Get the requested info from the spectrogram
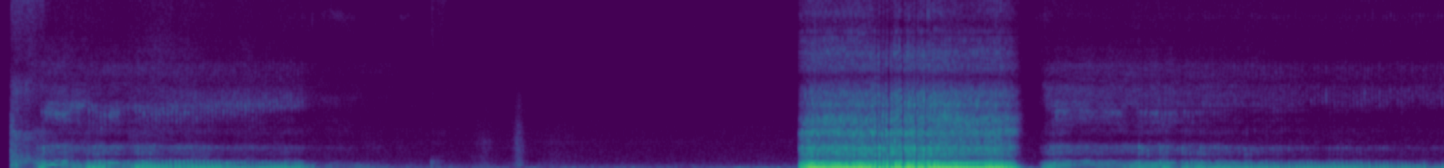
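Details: Napping Neapolitan Mastiff snoring, deep low rasping breaths in slow rhythm, pausing into near silence midway before a loud harsh rumbling snort, then steady low snoring resumes.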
